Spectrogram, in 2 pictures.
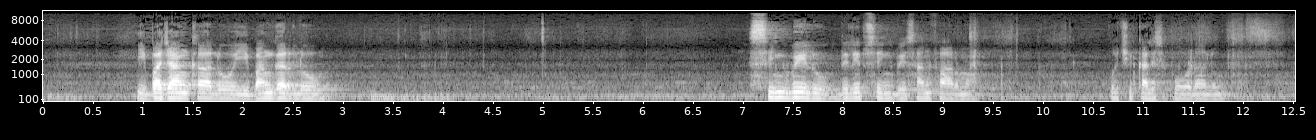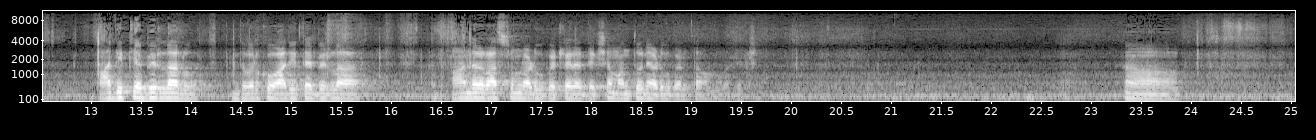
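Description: A man speaks with emphasis into a microphone in a large hall, pausing between phrases.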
